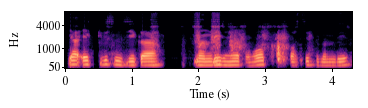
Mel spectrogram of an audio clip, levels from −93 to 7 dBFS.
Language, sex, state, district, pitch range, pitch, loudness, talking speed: Hindi, male, Bihar, Supaul, 135-150 Hz, 140 Hz, -18 LUFS, 140 wpm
